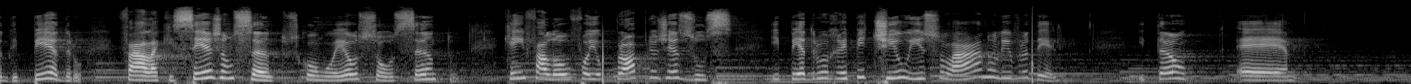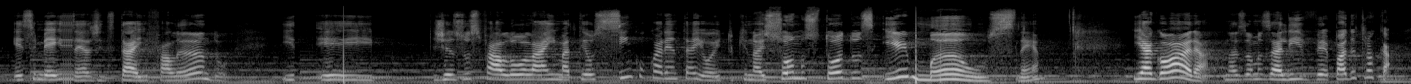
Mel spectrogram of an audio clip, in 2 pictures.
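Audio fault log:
6.03–6.05, 10.32–10.35 and 17.55–17.57 s, loud pop: Each is a single sharp pop that jumps out above the sound, about 20 dB over it at 6.03 s and about 15 dB at the other two, while the sound carries on underneath. The cause is likely a brief voltage spike, from a switch, static or a driver glitch, entering the signal path and being shaped into a short click by the circuits after it.
23.27–23.54 s, loud pop: Two pops in quick succession, each about 15 dB above the sound, with the sound continuing beneath them. The double strike likely comes from a sudden voltage step or pulse, from a plug, a switch, static or a driver glitch, entering the signal.
14.75–14.86, 17.97–18.04 and 20.25–20.31 s, Bluetooth stutter: Each is a short, buzzy repeat of one tiny slice of sound. The first is about 93 ms long, roughly four lost packets, and the other two are about 46 ms each, roughly two. 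Afterwards the sound picks up further along, as though it had kept playing. The receiver ran out of fresh data and replayed its last buffer until new packets arrived.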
